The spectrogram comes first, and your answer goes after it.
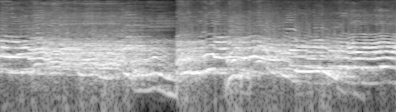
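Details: Indigenous Labrador Husky guarding a box of cinnamon Timbits. It gives a continuous, loud, whining howl that bends in pitch, dips briefly midway, then resumes in wavering, yodel-like tones.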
